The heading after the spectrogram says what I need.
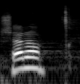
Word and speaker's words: shtetl: Itself a play on the Yiddish word shtetl, and it's about a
